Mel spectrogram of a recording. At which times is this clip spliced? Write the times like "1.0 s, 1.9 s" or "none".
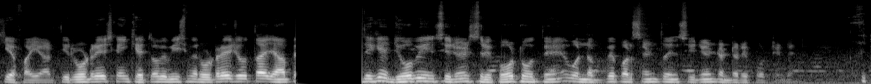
3.3 s

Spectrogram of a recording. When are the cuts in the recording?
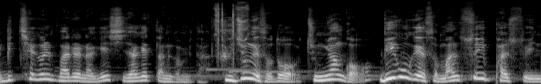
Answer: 1.9 s

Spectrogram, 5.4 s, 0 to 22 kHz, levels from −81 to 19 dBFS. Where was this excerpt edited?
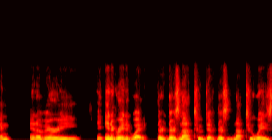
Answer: none

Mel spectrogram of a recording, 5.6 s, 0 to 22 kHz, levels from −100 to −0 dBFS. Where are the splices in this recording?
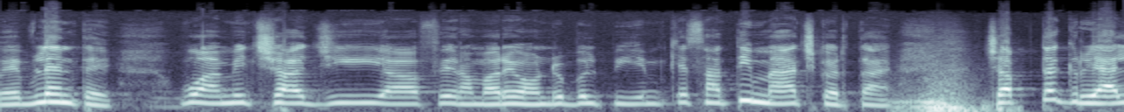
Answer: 4.6 s

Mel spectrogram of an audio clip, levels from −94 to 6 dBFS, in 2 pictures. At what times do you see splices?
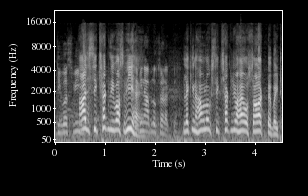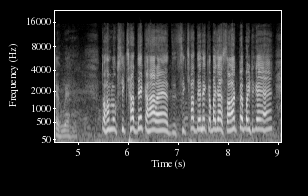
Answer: none

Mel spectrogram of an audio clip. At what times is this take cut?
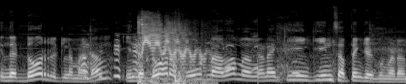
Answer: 2.6 s

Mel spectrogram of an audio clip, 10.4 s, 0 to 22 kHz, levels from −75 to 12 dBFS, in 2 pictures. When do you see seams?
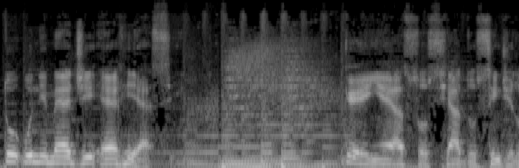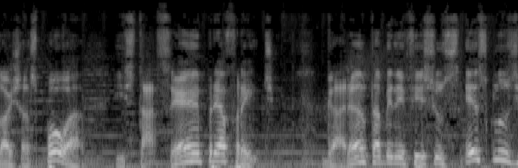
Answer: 2.1 s, 3.4 s

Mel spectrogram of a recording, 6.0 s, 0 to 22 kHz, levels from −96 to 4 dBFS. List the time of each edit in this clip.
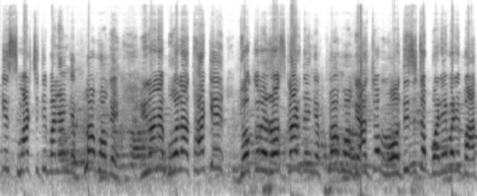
4.5 s

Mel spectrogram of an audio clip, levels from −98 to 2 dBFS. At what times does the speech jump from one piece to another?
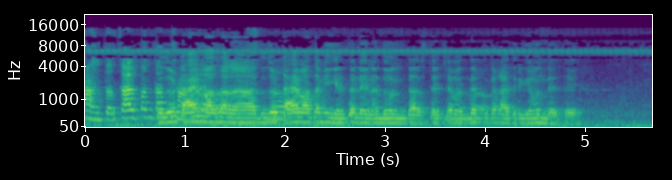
none

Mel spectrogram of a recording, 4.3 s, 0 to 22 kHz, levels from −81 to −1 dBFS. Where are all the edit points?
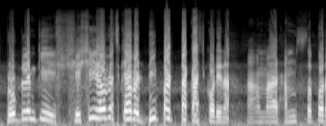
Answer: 1.5 s, 3.1 s

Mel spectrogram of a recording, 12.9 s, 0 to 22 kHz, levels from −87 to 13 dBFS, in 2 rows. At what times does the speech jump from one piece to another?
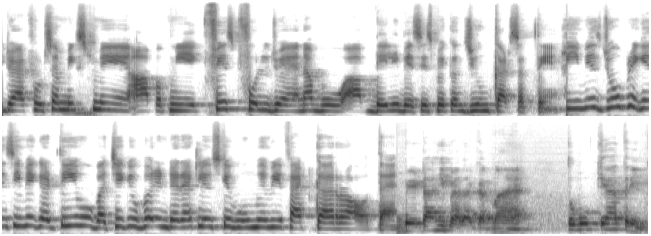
5.6 s, 10.4 s

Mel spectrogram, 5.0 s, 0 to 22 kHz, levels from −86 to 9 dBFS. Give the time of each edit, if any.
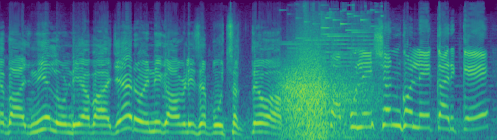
3.3 s

